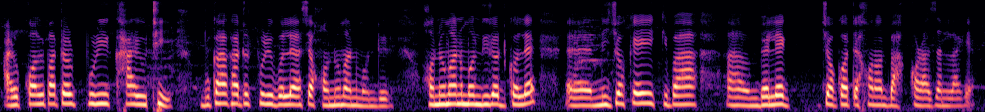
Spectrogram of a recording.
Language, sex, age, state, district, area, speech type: Assamese, female, 30-45, Assam, Udalguri, rural, spontaneous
